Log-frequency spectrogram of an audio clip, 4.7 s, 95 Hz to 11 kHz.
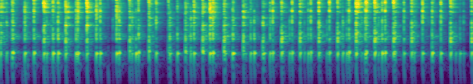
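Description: Fast, continuous tapping on wooden slices decorated with burned pyrography mushroom art produces a steady run of short, dry, wood-block-like knocks. Each knock has a hollow tone near 530 Hz and dies away almost at once.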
